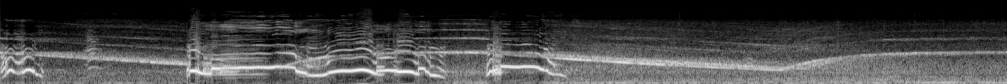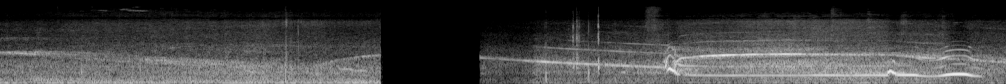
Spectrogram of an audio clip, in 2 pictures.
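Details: Liza, an Alaskan Malamute, howling during an evening walk; wavering, pitch-bending howls rise and fall early on, then long smooth siren-like sweeps glide up and down, with a brief gap of silence before a final wobbling howl.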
